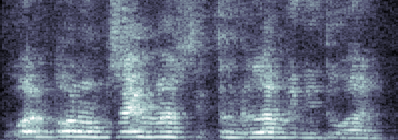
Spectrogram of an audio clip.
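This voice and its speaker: A man's voice: extremely high pitch, fairly even intonation, fast, echoey room, recorded from a distance. A woman voicing a desperate male hunter trapped in a flooding well, pleading in frantic repeated prayers.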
